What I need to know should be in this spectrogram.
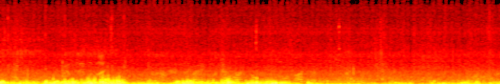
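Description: A crowd of men and women chatter and call out outdoors.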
